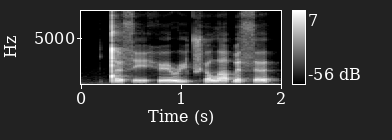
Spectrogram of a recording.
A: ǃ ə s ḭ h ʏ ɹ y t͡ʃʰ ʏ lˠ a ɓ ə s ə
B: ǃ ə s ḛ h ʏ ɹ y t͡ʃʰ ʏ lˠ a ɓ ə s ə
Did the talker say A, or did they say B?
B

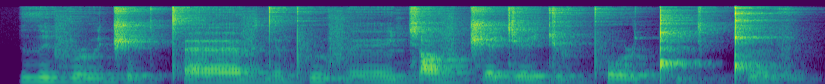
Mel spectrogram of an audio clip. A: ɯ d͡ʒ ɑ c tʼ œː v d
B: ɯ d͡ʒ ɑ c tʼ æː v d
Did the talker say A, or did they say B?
B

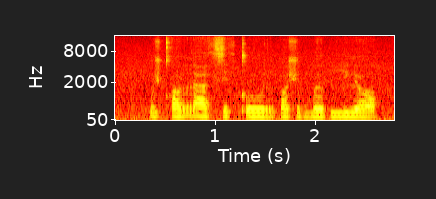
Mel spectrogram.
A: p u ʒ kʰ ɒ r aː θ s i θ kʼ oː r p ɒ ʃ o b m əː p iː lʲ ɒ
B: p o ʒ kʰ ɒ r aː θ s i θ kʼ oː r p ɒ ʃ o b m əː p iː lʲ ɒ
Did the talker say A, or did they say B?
B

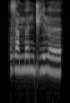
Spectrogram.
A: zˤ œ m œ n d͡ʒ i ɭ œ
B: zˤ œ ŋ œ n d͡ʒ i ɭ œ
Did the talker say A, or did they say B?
A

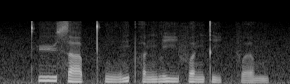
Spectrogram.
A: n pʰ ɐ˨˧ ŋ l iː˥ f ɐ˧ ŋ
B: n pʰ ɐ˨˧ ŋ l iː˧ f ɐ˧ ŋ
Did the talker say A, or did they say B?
B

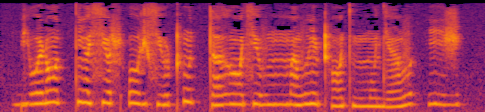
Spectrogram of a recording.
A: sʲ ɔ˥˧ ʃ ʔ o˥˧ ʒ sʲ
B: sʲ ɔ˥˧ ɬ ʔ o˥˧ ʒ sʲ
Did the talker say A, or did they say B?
B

